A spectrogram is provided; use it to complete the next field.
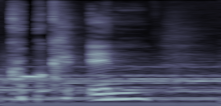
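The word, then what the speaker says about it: Cokin: bleeping out in but apparently I pronounced it incorrectly anyway this this is the cook in very color red green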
